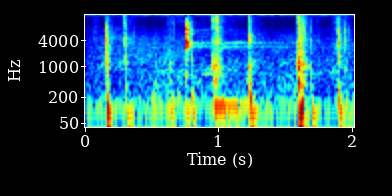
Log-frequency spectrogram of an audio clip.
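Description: Basketball bouncing on a hardwood court, about six sharp, unevenly spaced bounces.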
